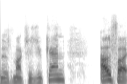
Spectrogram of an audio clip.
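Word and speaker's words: ἄλφα: much as you can alpha is the name of the letter and the sound of that is ah second letter is vita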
